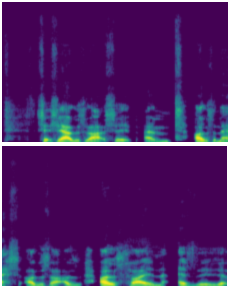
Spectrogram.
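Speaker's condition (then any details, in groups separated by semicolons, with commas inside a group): Tongue cancer surgery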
